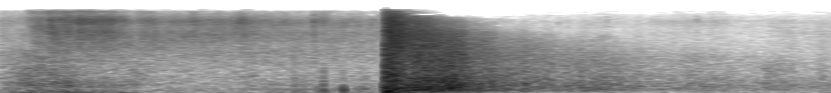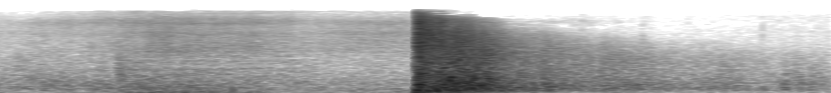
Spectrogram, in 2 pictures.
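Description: Two New Year's firecrackers (Böller) going off about four seconds apart, each a sharp, loud bang with a rumbling tail that dies away over about a second. A brief, fainter hiss comes at the very start.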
